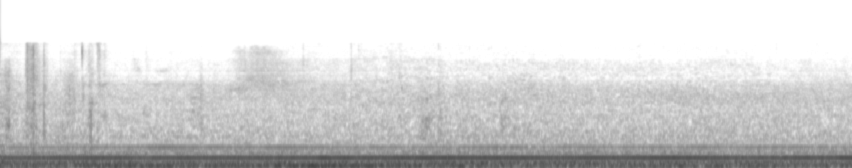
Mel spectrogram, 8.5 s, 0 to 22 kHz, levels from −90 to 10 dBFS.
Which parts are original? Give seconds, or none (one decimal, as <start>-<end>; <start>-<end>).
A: 3.8-7.8

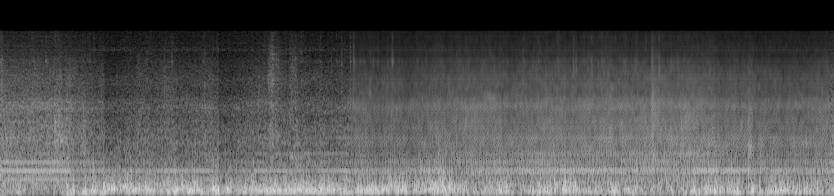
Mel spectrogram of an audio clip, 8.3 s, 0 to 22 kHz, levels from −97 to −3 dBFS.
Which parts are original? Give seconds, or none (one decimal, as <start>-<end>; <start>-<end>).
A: 0.0-3.5

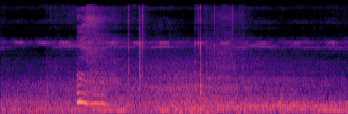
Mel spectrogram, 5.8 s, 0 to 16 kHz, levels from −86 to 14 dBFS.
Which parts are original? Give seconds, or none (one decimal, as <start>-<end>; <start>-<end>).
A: none

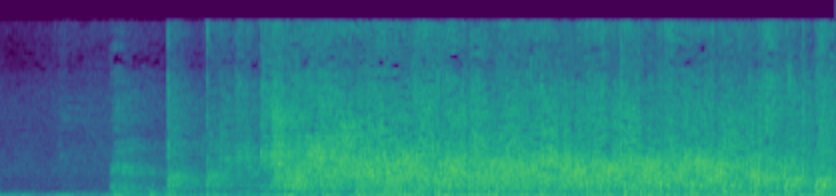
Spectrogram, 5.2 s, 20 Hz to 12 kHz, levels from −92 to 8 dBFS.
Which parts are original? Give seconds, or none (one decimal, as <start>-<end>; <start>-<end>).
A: 2.2-2.9

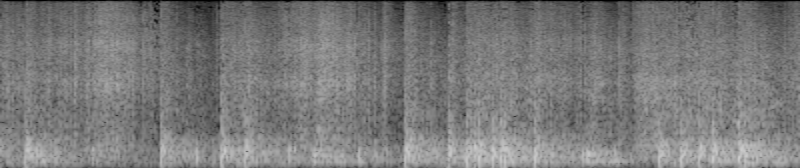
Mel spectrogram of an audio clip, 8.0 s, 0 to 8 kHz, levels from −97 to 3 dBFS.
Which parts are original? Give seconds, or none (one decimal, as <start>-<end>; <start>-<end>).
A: 0.0-8.0

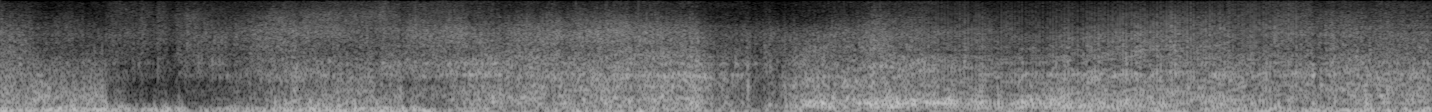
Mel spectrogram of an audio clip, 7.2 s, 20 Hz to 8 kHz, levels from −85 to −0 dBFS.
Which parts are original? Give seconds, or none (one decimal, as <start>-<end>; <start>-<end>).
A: 0.0-4.6; 6.5-7.2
